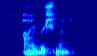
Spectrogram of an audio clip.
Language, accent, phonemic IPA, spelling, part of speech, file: English, Southern England, /ˈaɪɹɪʃmən/, Irishman, noun, LL-Q1860 (eng)-Irishman.wav
- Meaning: A man from Ireland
